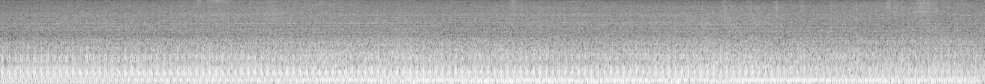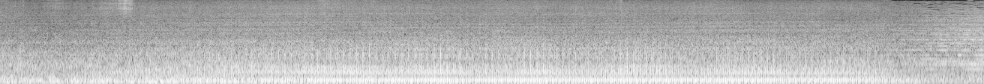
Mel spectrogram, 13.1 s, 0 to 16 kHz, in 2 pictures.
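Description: Porsche Cayenne's V8 engine running at steady low revs under heavy load while towing a 285-tonne Airbus A380. The note wavers briefly in the middle, then holds and drops away near the end.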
